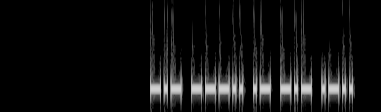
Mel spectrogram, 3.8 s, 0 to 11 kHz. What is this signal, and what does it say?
Morse code, heard as a keyed tone, about 34 wpm, 700 Hz. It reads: K8AKL
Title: USA Call Signs - 5 Characters - Repeated 2x - 35wpm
